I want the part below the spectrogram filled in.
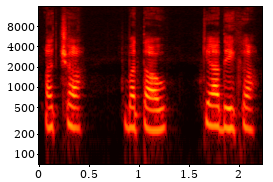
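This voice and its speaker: A woman voicing a calm young male officer who soothes and gently teases in a storybook love tale. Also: on the high side, measured pace, no echo, studio quality, close to an everyday voice. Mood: soothing. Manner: soft, reassuring, lightly joking. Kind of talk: storybook narration with voiced dialogue.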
